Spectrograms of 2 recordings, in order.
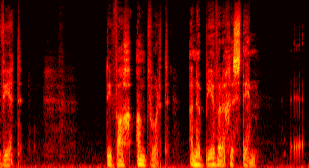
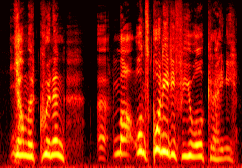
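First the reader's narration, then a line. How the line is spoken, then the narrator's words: Fearful. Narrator (Afrikaans): Hy kyk bang na die koning en sê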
